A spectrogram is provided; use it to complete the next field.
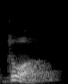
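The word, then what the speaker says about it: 辶: Bộ xước đọc là chuột.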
